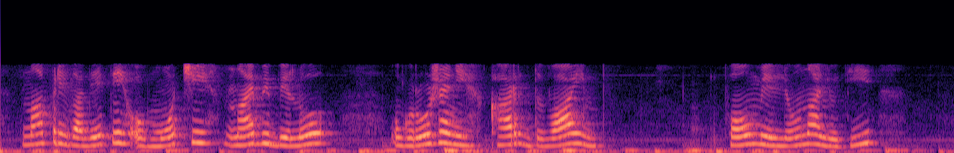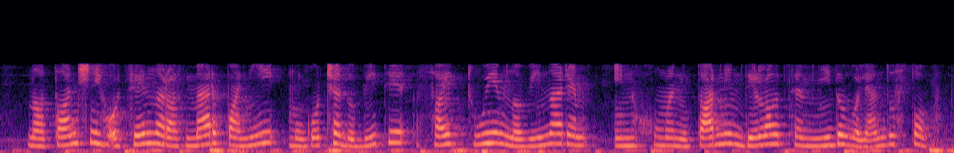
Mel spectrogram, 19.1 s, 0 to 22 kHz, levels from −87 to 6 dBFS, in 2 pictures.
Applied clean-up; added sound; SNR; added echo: none; Run; 11 dB; none.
